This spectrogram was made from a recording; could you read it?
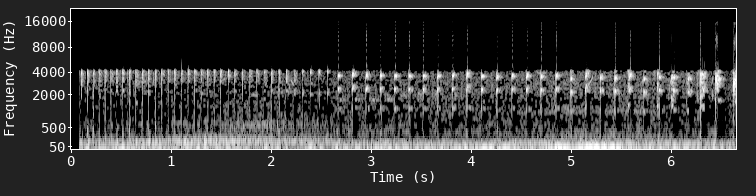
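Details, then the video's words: A lovebird chatters in a shrill, high buzzing stream, then breaks into sharp squeaky chips about three per second over a low background rumble. "Lovebird given 1 minute Hattrick"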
